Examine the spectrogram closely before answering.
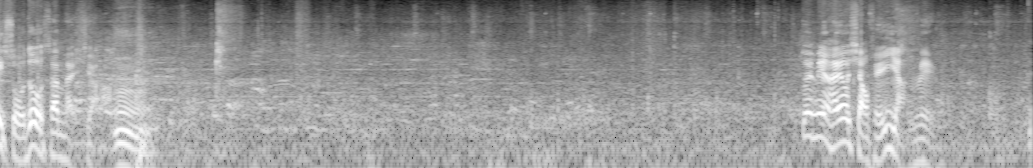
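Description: Street noise of a busy crowd hums steadily outdoors.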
